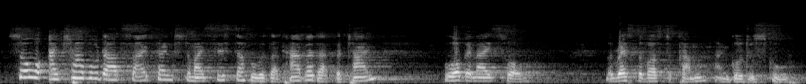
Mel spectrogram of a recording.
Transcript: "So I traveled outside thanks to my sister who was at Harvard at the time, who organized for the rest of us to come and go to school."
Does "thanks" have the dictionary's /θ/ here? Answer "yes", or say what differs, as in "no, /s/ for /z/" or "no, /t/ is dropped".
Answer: yes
